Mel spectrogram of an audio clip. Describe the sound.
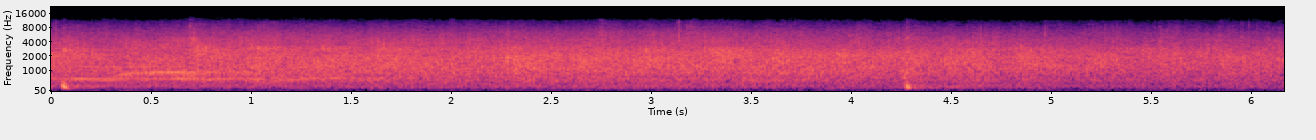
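A church audience at All Saints Church applauds to welcome newcomers and visitors at a carol service, producing quiet, steady clapping that runs evenly through the whole stretch with a couple of sharper claps standing out.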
